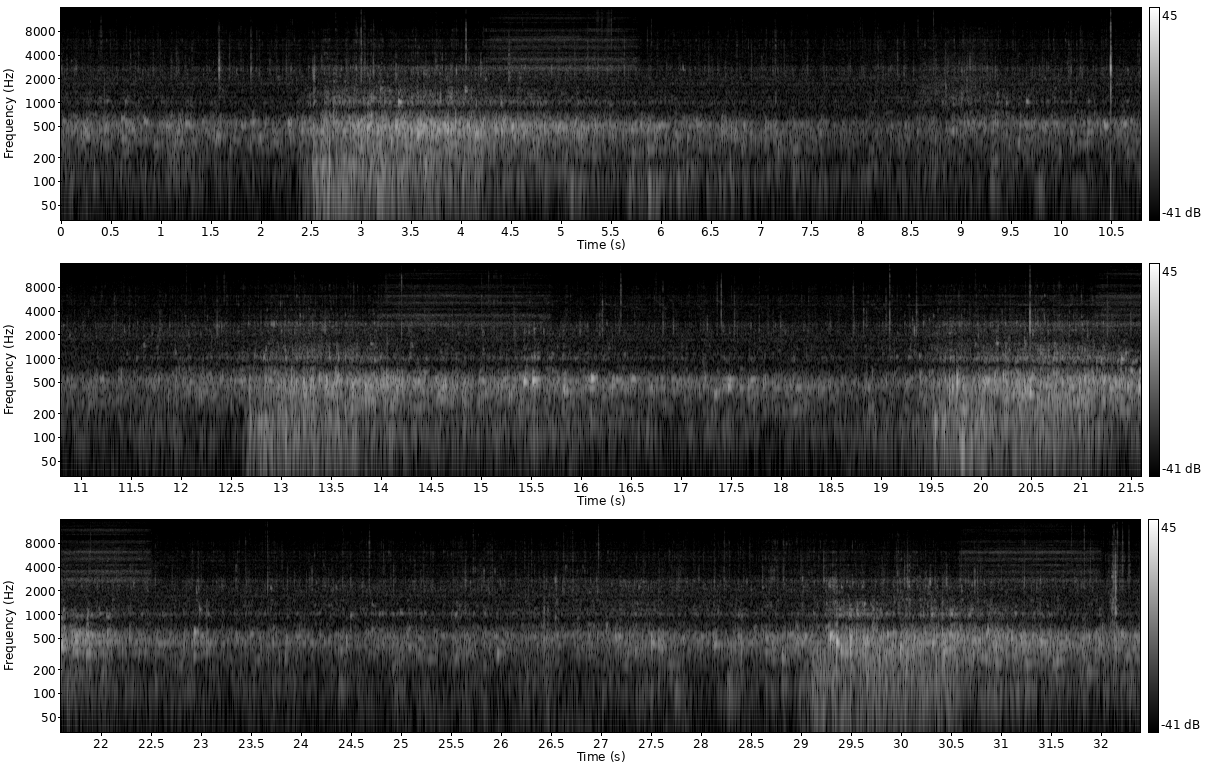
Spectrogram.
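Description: Scuba regulator breathing underwater: four long exhalations of rushing bubbles, about seven to eight seconds apart, with quieter hiss between.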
